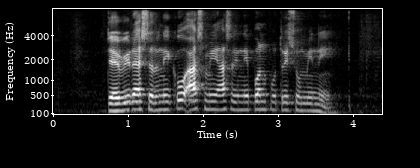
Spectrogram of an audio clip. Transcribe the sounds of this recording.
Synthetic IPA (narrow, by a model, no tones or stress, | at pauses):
ɖ̥ɛ̤wiɾɛsərnikuasmiaslinipʊnput̪ɾisuminḭ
